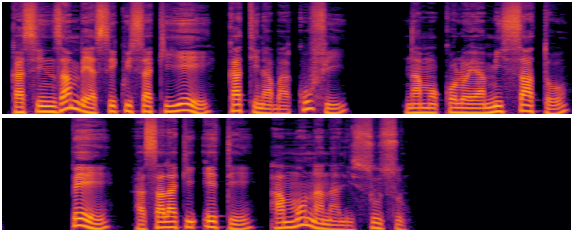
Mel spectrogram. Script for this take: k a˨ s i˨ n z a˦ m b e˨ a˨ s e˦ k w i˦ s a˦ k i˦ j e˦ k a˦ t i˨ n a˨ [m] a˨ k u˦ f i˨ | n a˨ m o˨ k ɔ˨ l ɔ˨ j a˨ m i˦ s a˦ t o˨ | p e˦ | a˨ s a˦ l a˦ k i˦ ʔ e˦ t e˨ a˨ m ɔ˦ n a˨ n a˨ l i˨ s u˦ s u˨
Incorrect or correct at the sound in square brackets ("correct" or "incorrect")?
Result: incorrect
